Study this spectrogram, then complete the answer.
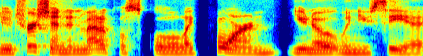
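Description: Heard dry and close with no echo, a woman with an unremarkable speaking voice talks at a fairly low pitch with ordinary variation. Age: 50s. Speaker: physician. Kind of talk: interview.

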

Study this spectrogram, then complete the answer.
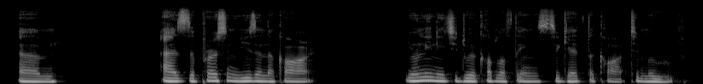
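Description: A somewhat breathy male voice with monotone, flat intonation at a moderate pace, dry and close with no echo, on a very clean recording with a silent background. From Nigeria. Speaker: engineer turned business student. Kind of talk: casual interview.

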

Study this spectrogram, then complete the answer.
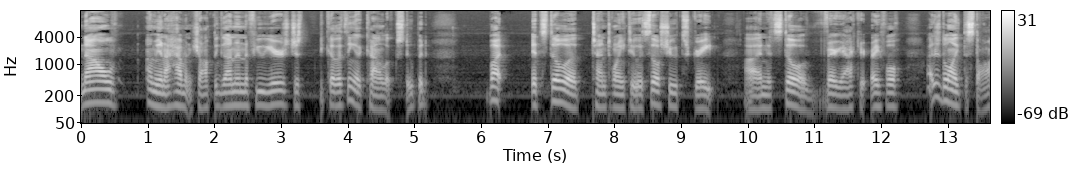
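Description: With a relaxed tone, a man talks at a moderate pace and medium pitch with ordinary pitch variation, in a very clean recording with a silent background. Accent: western Canadian. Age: 30s. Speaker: outdoors podcast host. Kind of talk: casual monologue. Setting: recording at his workplace. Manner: relaxed, frequent fillers.

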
